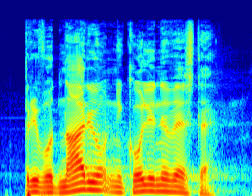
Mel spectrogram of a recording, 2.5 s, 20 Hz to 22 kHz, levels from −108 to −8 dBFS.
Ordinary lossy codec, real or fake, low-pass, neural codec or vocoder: none; real; 14.4 kHz; none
